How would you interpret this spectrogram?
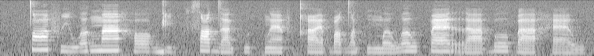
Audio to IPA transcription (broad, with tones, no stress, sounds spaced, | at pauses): tˤ ã˦ f i˨ w ʌ˦ ŋ͡m ã˦ h ɔ˨ ɡ i˨ kʷ sˤ ʌ˦ d a˨ kʷ i˨ kʷ æ̃˨ f qʰ æ˨ ɓ ə˨ dˤ ʌ˨ kʷ ŋ͡m ʌ˨ w ʌ˦ w p æ˦ r a˨ ɓ o˦ ɓ a˨ h æ˨ w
